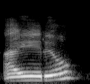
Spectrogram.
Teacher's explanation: se están partiendo las vocales fuertes. A es una sílaba, E es otra sílaba. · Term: hiato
